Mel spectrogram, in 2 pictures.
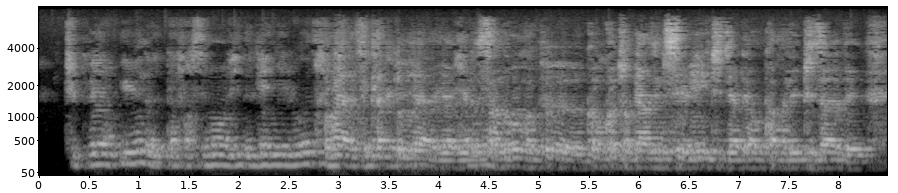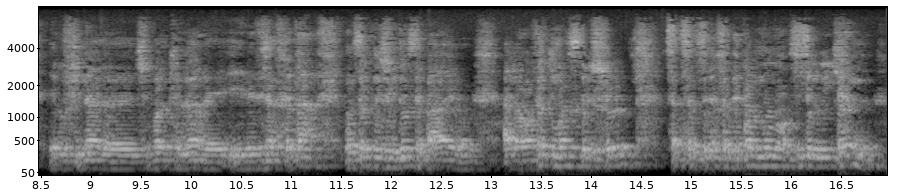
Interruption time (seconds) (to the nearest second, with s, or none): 3 s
